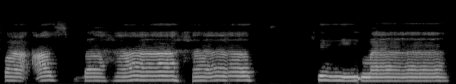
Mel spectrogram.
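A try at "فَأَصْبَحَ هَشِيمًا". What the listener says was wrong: Umi, yang satu harokat tidak boleh diayun.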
